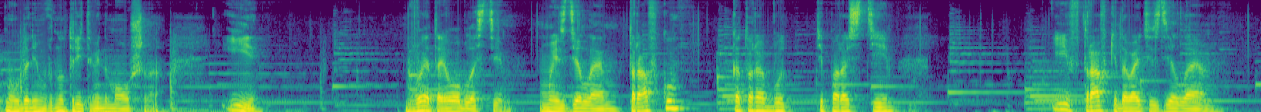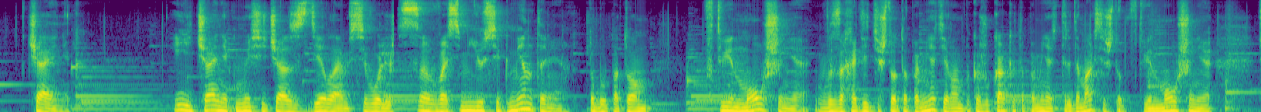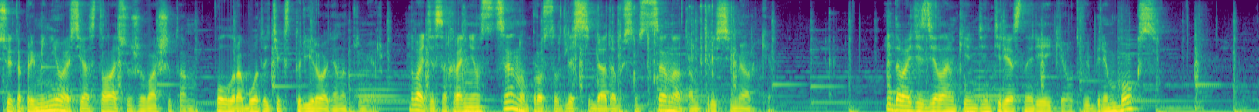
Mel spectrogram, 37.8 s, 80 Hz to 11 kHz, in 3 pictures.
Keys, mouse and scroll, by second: 29.6 ctrl+s, 33.3 Return.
